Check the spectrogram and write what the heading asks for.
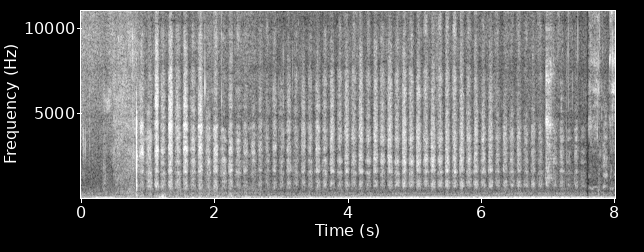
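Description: Small terrier-type dog panting rapidly and steadily close to the microphone. A single sharp click comes just under a second in, and the panting breaks off shortly before the end.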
